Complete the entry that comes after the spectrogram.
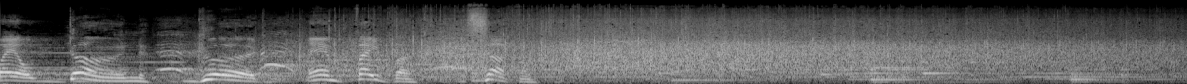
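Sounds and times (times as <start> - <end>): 
speech: 0.0 - 5.5
thunderous applause from audience: 2.5 - 11.8.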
